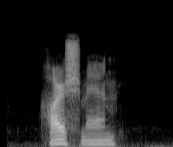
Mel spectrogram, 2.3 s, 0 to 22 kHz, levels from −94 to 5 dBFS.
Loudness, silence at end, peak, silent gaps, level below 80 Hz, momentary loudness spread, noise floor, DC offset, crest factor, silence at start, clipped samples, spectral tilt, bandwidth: -27 LUFS; 0.8 s; -8 dBFS; none; -58 dBFS; 12 LU; -64 dBFS; under 0.1%; 22 dB; 0.6 s; under 0.1%; -4.5 dB/octave; 8.4 kHz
